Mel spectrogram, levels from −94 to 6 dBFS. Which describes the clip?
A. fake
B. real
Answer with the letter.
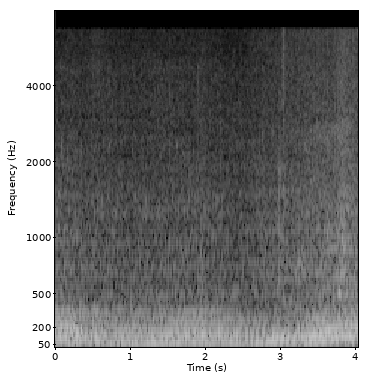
A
